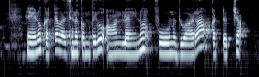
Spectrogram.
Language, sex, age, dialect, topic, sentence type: Telugu, female, 18-24, Southern, banking, question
